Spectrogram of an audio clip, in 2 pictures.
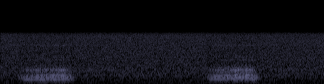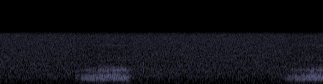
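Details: Colline Ford the dog snores steadily, a noise likened to a growling stomach. Four coarse, humming low snores come at an even pace about every four seconds, with quiet breathing gaps and soft hiss between.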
